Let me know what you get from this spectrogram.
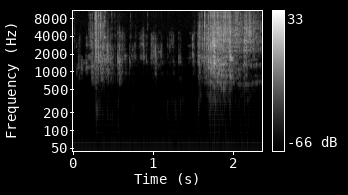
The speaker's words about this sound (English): That was a ranch water. Big gulp before we get into that.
